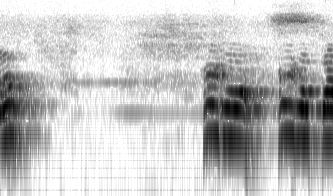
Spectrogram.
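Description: A string of short, pitched dog-like vocal noises from a person in a dog costume, several a second. They break off just after the start and pick up again about a second and a half in.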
